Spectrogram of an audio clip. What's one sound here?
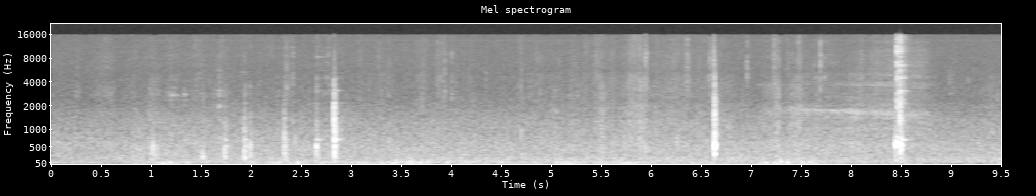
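Metal cups and pots clink and knock on a small table.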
